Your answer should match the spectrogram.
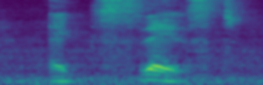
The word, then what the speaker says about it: exist: So exist, the da, not dada this time.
